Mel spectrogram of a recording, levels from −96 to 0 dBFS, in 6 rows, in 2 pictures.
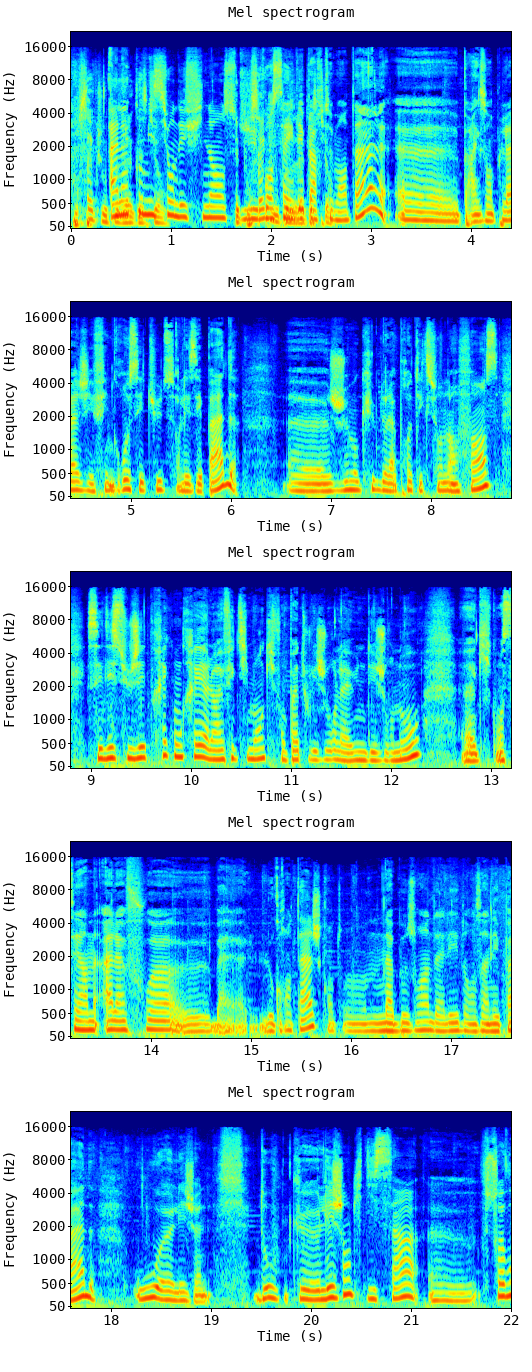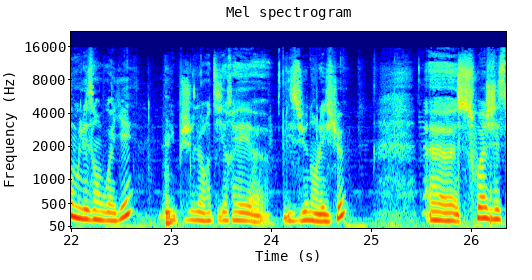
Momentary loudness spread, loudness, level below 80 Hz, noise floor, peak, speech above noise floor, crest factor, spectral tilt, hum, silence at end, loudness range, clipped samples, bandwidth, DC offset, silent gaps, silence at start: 8 LU; -22 LUFS; -44 dBFS; -42 dBFS; -6 dBFS; 21 dB; 16 dB; -5.5 dB/octave; none; 0 s; 3 LU; under 0.1%; 16 kHz; under 0.1%; none; 0 s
